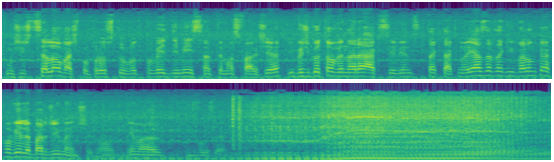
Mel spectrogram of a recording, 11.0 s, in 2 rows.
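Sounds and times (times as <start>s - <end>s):
motorcycle engine idling and revving: 0.0s - 10.9s
speech: 0.1s - 8.2s.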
